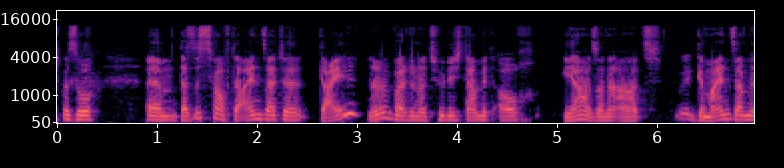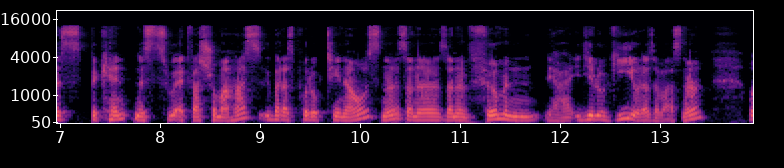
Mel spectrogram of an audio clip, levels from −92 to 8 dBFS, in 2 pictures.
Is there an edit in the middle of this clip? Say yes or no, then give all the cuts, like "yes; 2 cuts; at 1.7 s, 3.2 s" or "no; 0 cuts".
yes; 2 cuts; at 6.1 s, 10.8 s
